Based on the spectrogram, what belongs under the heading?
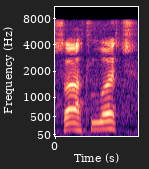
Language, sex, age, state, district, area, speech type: Kashmiri, male, 30-45, Jammu and Kashmir, Pulwama, urban, spontaneous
